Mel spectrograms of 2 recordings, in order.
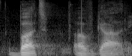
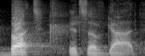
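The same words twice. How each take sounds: First: Soft, slow "but of God" with an easy "but"; gentle but. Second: "but" punched louder in a slow "but it's of God"; abrupt but. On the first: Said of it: "a softer kind of a however". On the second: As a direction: hit "but it's of God" hard as a sudden reversal. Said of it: "We see that shocking reversal". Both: Shown as a demonstration.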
